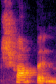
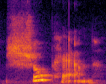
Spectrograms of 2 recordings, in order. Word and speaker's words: Chopin: It looks like Chopin, right? Chopin. it's pronounced Chopin.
